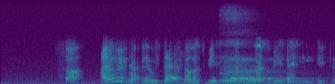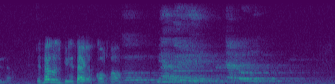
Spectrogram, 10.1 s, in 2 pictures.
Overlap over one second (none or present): none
